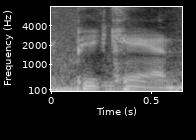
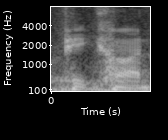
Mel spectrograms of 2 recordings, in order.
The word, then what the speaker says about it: pecan: and they have wonderful pecan pie or pecan pie depending on how you say it and great breakfast too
